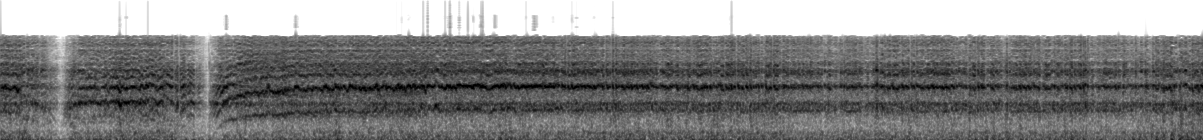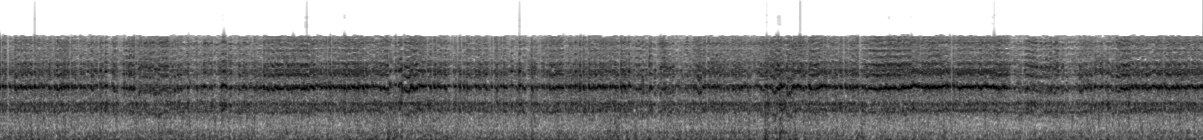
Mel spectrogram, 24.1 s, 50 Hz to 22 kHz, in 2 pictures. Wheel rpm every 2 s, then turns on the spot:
130, 160, 230, 230, 240, 230, 230, 230, 230, 230, 230, 230.
none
